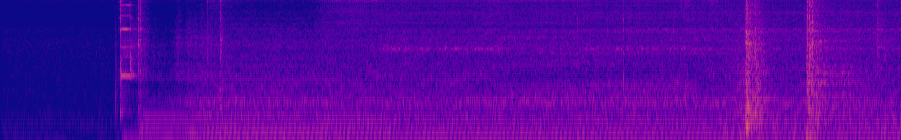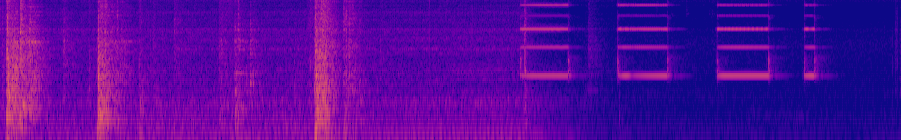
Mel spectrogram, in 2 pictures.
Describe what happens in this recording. I interacted with a wardrobe by opening and closing its doors. Shortly afterward a microwave was used. The sounds occur sequentially in the scene.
